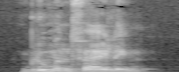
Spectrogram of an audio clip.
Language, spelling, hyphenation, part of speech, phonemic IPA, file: Dutch, bloemenveiling, bloe‧men‧vei‧ling, noun, /ˈblu.mə(n)ˌvɛi̯.lɪŋ/, Nl-bloemenveiling.ogg
- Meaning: flower auction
